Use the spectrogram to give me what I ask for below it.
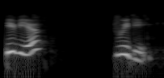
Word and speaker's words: Divya Dwivedi: And today we have a most interesting topic brought to you by all the way from India, Divya, Dwivedi.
